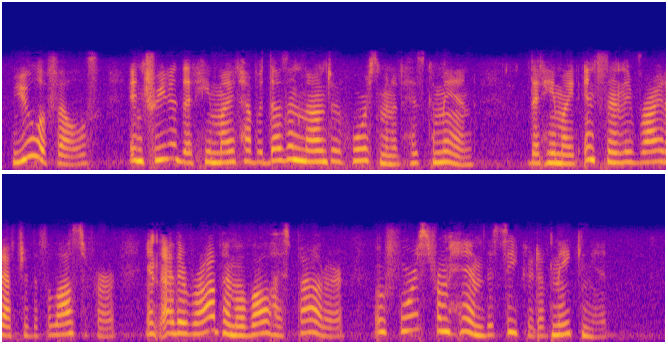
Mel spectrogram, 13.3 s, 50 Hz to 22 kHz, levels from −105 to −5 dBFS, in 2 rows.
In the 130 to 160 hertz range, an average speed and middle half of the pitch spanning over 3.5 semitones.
No: high, 240 Hz; average, 170 wpm; average, 3.9 semitones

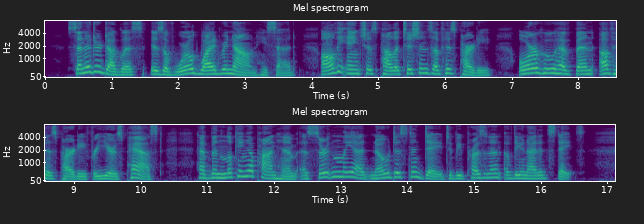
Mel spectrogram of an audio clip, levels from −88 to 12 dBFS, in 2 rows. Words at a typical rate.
Yes: average, 160 wpm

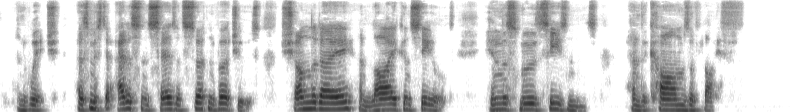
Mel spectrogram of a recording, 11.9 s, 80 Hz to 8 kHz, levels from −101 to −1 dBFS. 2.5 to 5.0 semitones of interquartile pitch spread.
Yes: average, 3.0 semitones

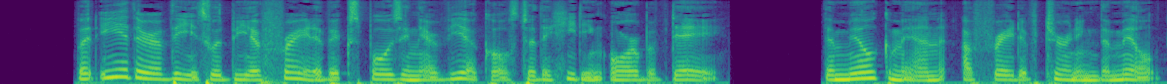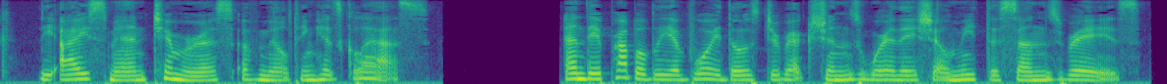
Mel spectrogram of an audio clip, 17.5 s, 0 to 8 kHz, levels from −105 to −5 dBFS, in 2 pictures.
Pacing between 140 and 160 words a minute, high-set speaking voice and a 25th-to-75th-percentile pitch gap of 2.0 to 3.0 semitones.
No: average, 155 wpm; medium, 170 Hz; narrow, 2.5 semitones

